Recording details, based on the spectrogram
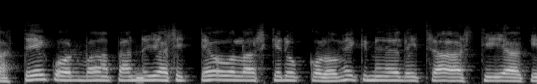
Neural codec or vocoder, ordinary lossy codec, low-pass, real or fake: none; MP3, 48 kbps; 14.4 kHz; real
